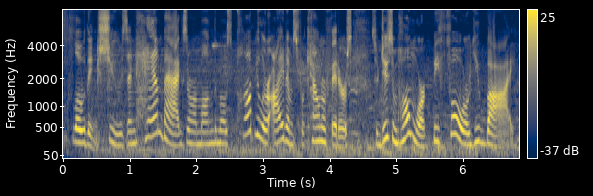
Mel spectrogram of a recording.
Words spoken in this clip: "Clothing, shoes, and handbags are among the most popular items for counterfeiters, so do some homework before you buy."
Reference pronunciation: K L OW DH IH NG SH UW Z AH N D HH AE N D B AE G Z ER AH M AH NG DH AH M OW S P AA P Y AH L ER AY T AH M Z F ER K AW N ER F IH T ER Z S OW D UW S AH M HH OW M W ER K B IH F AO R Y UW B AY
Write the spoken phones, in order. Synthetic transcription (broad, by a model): K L OW DH IH NG SH UW Z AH N HH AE N B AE G Z ER AH M AH NG DH AH M OW S P AA P Y L ER AY T AH M Z F ER K AW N ER F IH T ER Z S OW D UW S AH M HH OW M W ER K B IH F AO R Y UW B AY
